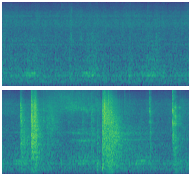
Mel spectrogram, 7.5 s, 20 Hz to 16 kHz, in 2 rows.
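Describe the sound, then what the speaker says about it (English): A kitchen oven door, the oven preheated to 350 degrees, bangs shut in a couple of sharp, loud knocks over low background rumble, followed by a lighter clunk moments later. "And I accidentally slammed my oven door."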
